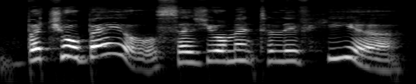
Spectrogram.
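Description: A woman's voice: sits high, very animated, takes it slowly, voice pushed up, full character voice. Woman acting a cool, bored genteel lady, lilting. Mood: unconvinced. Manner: cool, unconvinced. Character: bored, sceptical, composed sister, a genteel lady.

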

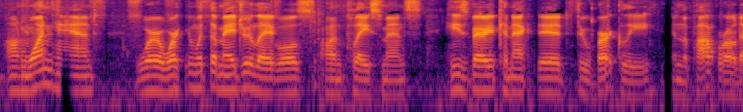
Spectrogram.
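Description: A man's voice: mid-range voice, slight background noise. A man speaking casually and at length as a guest music producer, with slangy, talkative phrasing. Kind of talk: casual podcast chat.

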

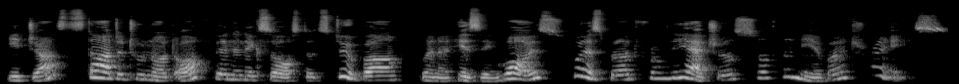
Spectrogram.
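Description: Slow, expressive woman reading a story. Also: fairly high pitch, recorded from a distance, low-quality recording. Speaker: podfic reader. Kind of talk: scripted story narration.

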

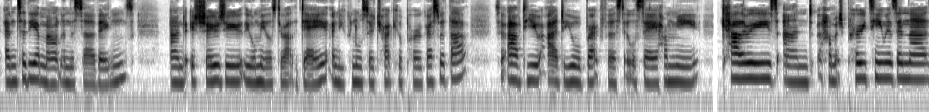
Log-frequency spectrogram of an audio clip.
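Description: A teenage girl with an English accent hosting a casual solo podcast, hoarse and raspy from a cold, chatty and rambling off on tangents. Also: mid-range voice, fairly bright tone. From England. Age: teens. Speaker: podcast host.

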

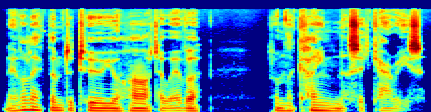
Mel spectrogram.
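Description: Very deep, solemn elder-brother prince acted by a man. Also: little pitch movement, moderate pace, no echo, close to an everyday voice. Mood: tender, reassuring. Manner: solemn, reassuring. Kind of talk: amateur fantasy audio drama acting.

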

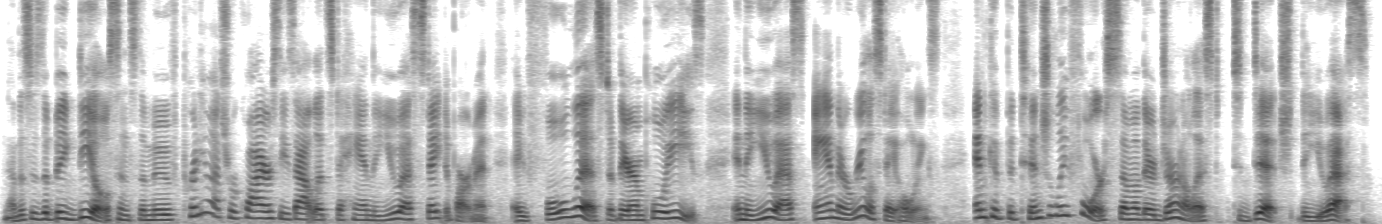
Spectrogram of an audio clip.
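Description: A woman's voice: mid-range voice, sing-song, moderate pace. A woman hosting a news podcast, reading a scripted digest in a conversational, punchy way with wry asides.

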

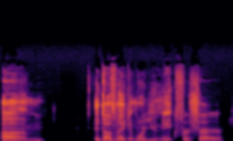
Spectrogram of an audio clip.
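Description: A man's voice: fairly high pitch, sing-song, moderate pace, darkish tone, no room sound, studio quality. A young man co-hosting a college radio show, chatting casually about a record with many fillers and restarts. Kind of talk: casual music review chat. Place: radio studio. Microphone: studio mic.

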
